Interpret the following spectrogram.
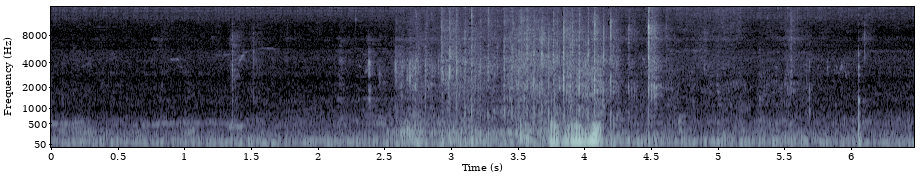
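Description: A man's brief, low, wordless vocal sound with breath noise, loudest about four seconds in, over a faint background with a few light clicks.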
